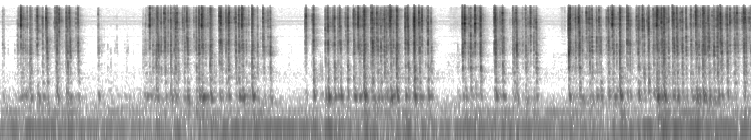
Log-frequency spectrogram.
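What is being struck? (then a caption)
Plastic mechanical keyboard with round keycaps. Typing on an Ajazz pink typewriter-style retro plastic mechanical keyboard with round plastic keycaps, struck with long nails and fingertips. Bursts of rapid, bright, clacky keystrokes are separated by short pauses, over a steady low hum.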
